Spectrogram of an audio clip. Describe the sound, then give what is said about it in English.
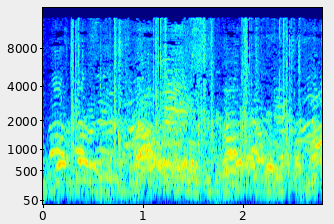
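A crowd of hundreds of protesters in Athens, Greece, chants loudly in unison, the same words as protesters in the U.S., many voices shouting rhythmic phrases together in a dense, sustained roar for a few seconds. “And in Athens, hundreds gathered, chanting the same words as protesters in the U.S.”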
